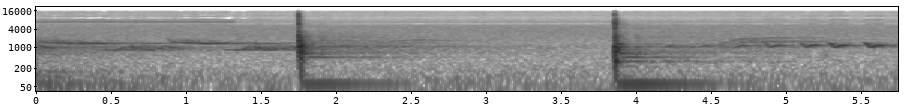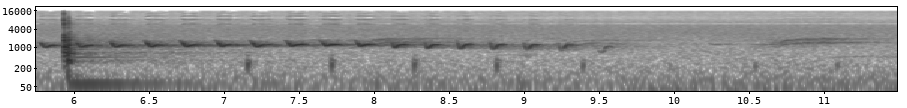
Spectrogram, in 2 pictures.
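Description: A bird calls a rapid run of about twenty short, down-slurred notes, roughly four a second, that slowly fall in pitch. Under it is a sparse film soundtrack of three sharp, deep hits about two seconds apart, which are the loudest sounds.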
